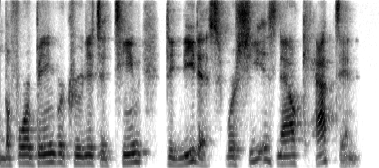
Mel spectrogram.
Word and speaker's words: Dignitas: I must correct you the team name is pronounced Dignitas Dignitas more like Kingdom Hearts like Veritas I should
